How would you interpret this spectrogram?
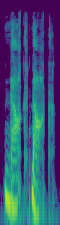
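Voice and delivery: breathy whispered knocking sound; hushed knock knock. A narrator's reading. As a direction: whisper the two knocks like a tap on wood. Narrator knocks at the door.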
